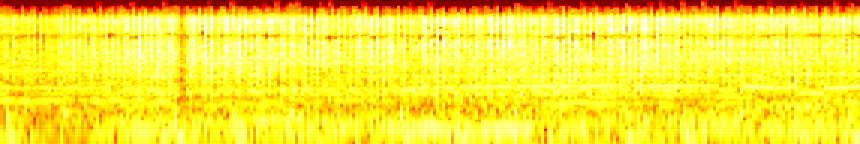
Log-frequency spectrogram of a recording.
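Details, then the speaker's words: Engine ticking under the hood, described by the customer as sounding like a typewriter: quick, fairly even light ticking, about three or four per second, over the engine hum; source not pinned down. "Customer states, it sounds like a typewriter underneath my hood. Probably just needs a new battery."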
